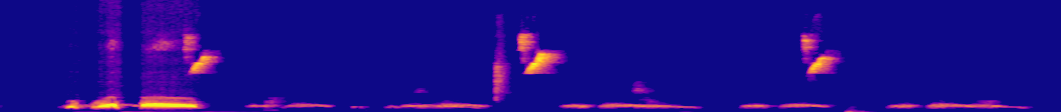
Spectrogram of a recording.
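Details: Female dove luring males: a loud three-part coo opening the sequence, followed by a string of softer, lower murmured coos, with faint high chirps above.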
